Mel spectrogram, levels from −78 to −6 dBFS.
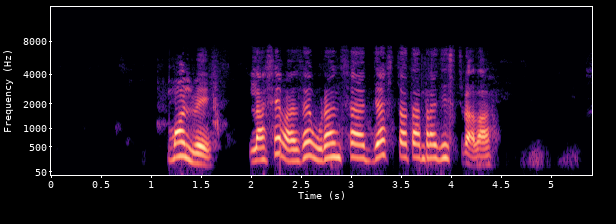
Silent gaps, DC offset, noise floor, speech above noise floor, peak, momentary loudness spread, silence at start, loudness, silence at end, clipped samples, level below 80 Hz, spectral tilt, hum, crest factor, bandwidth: none; under 0.1%; -81 dBFS; 64 dB; -2 dBFS; 5 LU; 1.15 s; -17 LUFS; 1 s; under 0.1%; -68 dBFS; -5 dB/octave; none; 16 dB; 7.4 kHz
